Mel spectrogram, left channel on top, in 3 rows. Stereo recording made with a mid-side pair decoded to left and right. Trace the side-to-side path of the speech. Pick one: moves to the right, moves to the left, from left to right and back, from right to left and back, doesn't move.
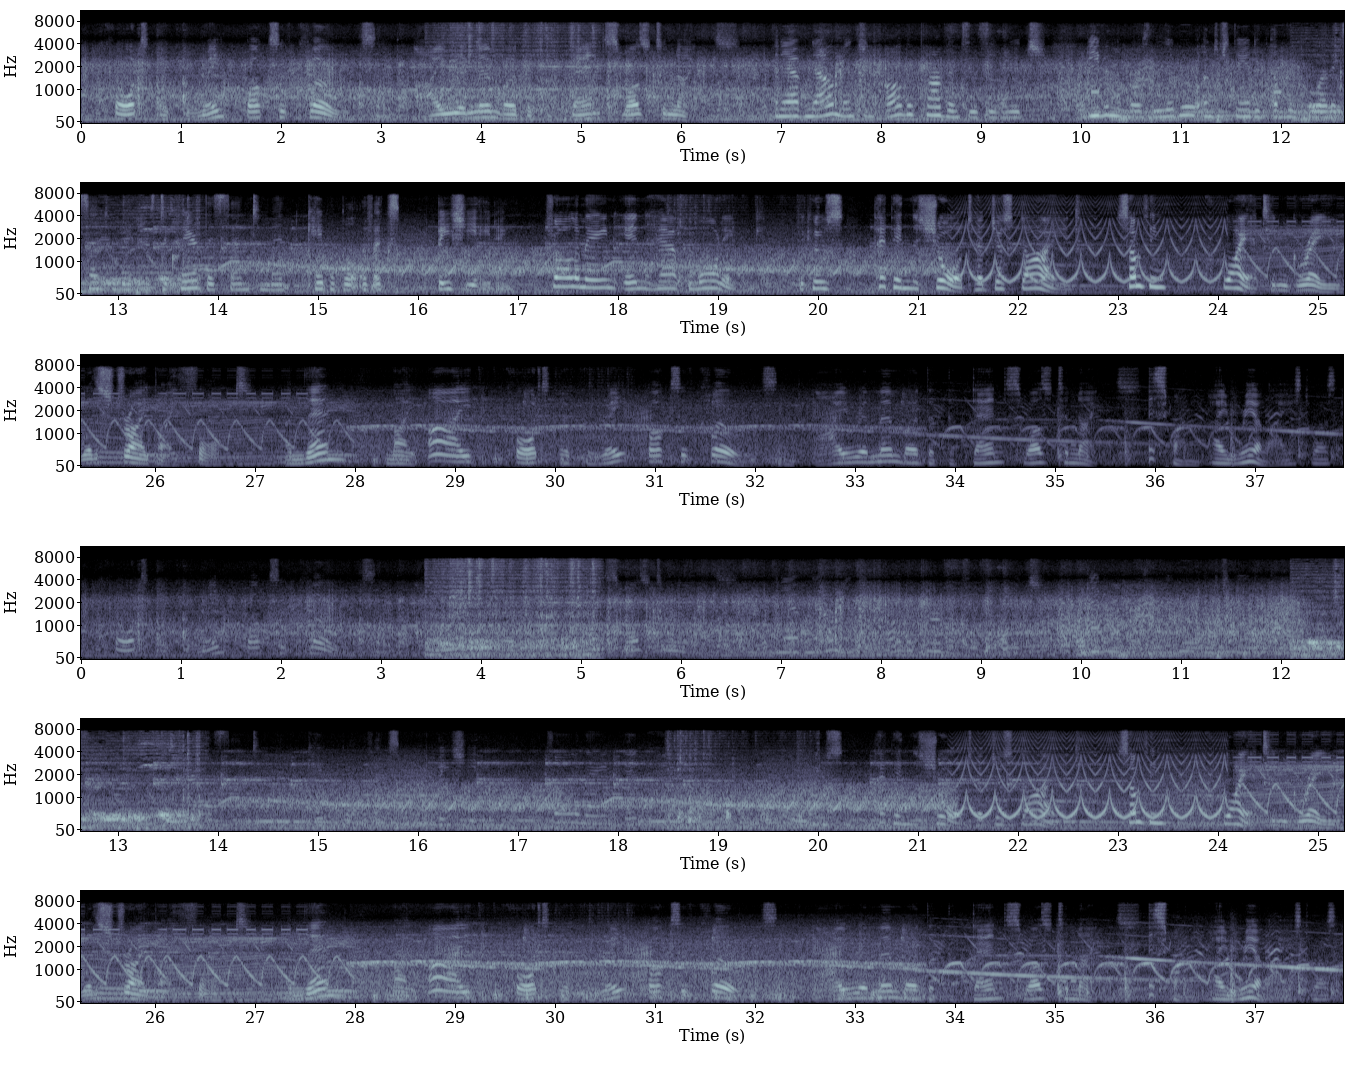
moves to the right.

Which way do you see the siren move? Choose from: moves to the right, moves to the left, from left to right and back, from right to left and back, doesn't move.
moves to the right.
